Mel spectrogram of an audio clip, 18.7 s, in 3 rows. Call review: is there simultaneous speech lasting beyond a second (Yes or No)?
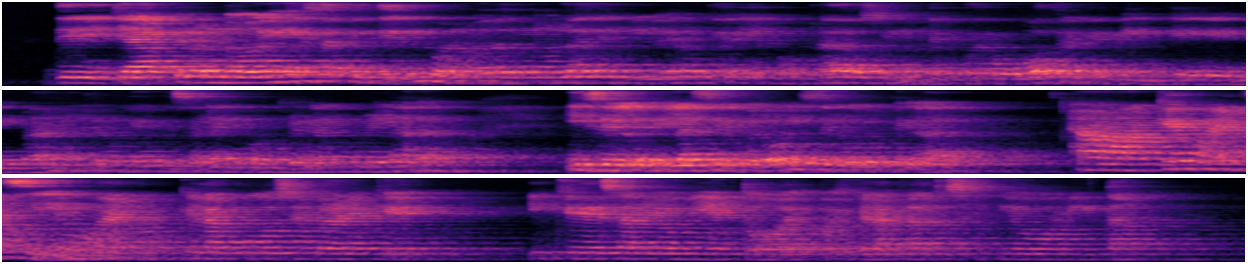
No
